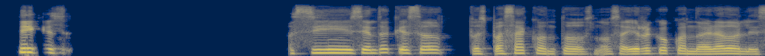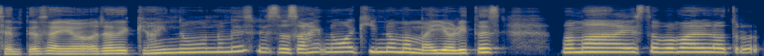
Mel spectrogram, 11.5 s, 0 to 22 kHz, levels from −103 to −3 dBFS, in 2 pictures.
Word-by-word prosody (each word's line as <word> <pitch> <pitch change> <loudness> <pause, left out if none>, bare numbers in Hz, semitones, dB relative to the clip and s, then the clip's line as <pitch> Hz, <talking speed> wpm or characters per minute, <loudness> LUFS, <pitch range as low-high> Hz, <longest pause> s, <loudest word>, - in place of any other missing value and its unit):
Sí, 280 0 +8
que 260 - -3
s 250 - -5 1.7
Sí, 235 +3 +4
siento 235 +3 +1
que 235 -3 +1
eso, 230 0 -1
pues, 180 0 -4
pasa 185 +4 0
con 180 -5 -3
todos, 170 -2 -3
¿no? - - -9
O - - -7
sea, 170 -2 -2
yo 175 - +5
recuerdo 195 +1 -2
cuando 180 -4 -1
era 170 +2 +3
adolescente, 165 -2 -1
o - - -3
sea, 190 -1 -1
yo 175 0 -2
era 190 +2 0
de 200 -1 -1
que: 195 +1 -10
"Ay, 225 +3 -1
no, 270 +3 -2
no 300 +1 -3
me 320 +2 -1
digas 365 -1 -6
eso. 275 -3 -5
O - - +1
sea, 255 0 -2
ay, 290 +2 -5
no, 300 +2 -2
aquí 315 0 -3
no, 300 0 +1
mamá", 250 -7 0
y 220 +1 +5
ahorita 225 +5 +3
es: 280 0 -4 0.4
"Mamá, 295 +1 +2
esto, 290 +1 -2
mamá, 295 +1 +2
lo 295 -1 +2
otro". 260 -2 -6
235 Hz, 240 wpm, -23 LUFS, 185-285 Hz, 1.7 s, Sí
